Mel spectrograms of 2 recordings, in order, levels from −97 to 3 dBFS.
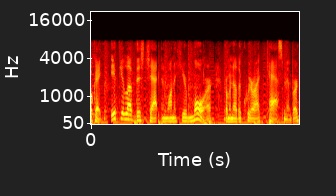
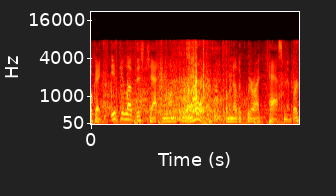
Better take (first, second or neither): first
